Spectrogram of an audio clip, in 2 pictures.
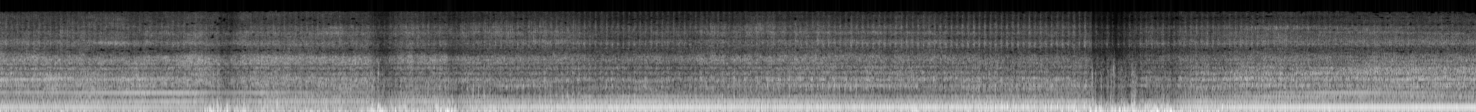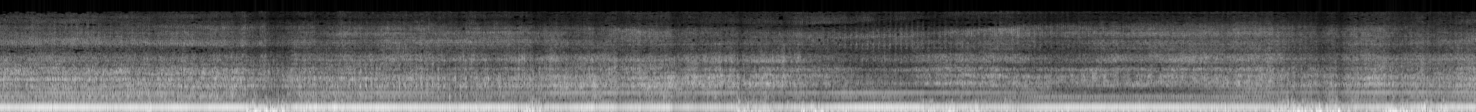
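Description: Homebuilt single-seat helicopter's engine and main rotor running at flight power while it hovers, a loud steady hum holding one pitch.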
